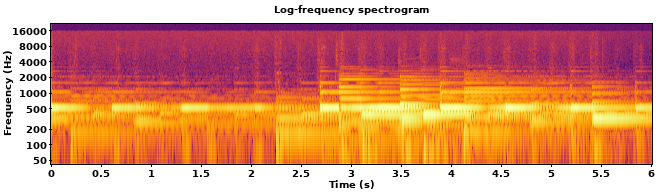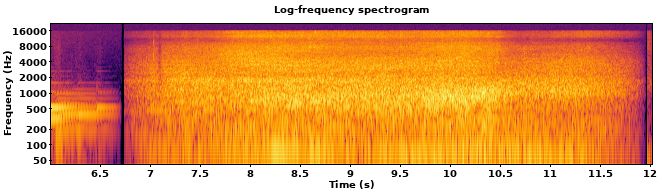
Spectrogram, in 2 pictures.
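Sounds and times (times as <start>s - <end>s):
vehicle driving past: 6.8s - 12.0s.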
